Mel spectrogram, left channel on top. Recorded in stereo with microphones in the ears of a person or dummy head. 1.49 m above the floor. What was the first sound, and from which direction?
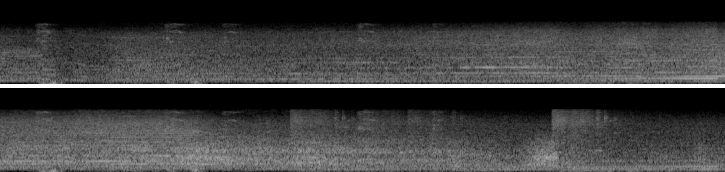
A cough, 15° left (ahead or behind).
